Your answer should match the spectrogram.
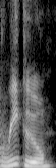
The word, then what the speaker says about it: Riku: So, um, and like in Japanese, they have like a slightly different pronunciation. Like the emphasis is a little different, but like to the English- speakaking audience, RKU is Riku. It's not It's not different.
